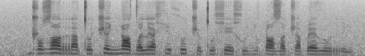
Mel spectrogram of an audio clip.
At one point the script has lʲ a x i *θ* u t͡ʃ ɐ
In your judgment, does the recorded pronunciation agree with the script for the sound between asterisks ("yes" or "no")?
yes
